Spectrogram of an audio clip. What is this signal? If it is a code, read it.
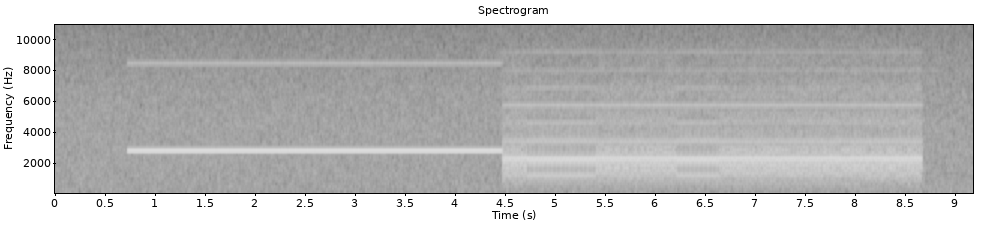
Commodore tape loading (standard loader), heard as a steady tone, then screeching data, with tape hiss.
